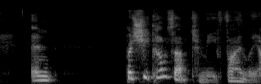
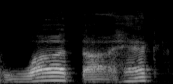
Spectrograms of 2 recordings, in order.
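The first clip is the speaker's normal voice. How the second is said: very slow, drawn-out astonishment; stunned disbelief; 4 dB louder, much slower than usual. Retold or imitated. Walking into an identical house, slow stunned disbelief. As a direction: stretch out every word, dumbfounded.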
